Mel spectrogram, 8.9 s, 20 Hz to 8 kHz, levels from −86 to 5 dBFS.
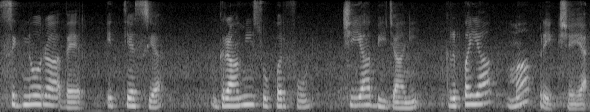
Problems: constant background noise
